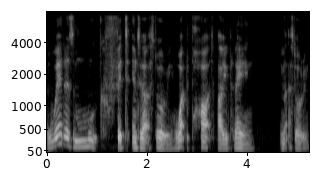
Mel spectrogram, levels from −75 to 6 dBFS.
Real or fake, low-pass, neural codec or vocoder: real; 7.2 kHz; none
